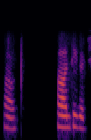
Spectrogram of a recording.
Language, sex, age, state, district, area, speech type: Odia, female, 18-30, Odisha, Rayagada, rural, conversation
